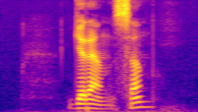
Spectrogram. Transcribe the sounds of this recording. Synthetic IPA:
ɡɾɛnsən

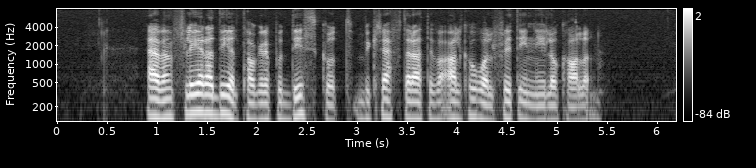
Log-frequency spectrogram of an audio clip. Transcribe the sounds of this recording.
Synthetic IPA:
ɛːvənfleːɾad̪eːlt̪ʰɑːɡaɾəpʰɔd̪ɪskʊt̪bɛkʰɾɛft̪ad̪əat̪̚d̪ɛva̰ɾʔa̰lkʊhoːlfɾɪt̪ːɪnːəɪlʊkʰɑ̰ːlə̰n

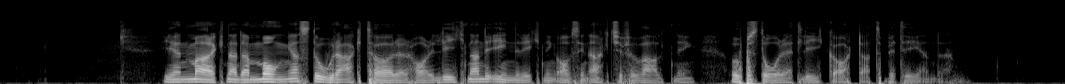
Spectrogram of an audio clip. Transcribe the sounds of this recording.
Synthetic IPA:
ɪɛnmaɾknad̪ːæɾmɔŋːast̪uːɾaːkt̪ʰœːɾəɾɦaɾliːknand̪əʔɪnɾɪkt̪nɪŋa̰vsɪnʔakt̪ʂəfœɾvalt̪nɪ̰ŋ | ɵpːst̪oːɾɛt̪ʰliːkɑ̰ːʈa̰t̪bɛt̪ʰeːə̰nd̪ə

